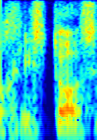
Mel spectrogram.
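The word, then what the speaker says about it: Χριστός: con una x sí la x en griego se pronuncia como una J eh Por eso digo cristos y la p esta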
